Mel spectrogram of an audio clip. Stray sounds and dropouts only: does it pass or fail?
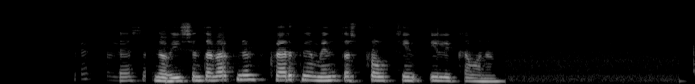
pass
